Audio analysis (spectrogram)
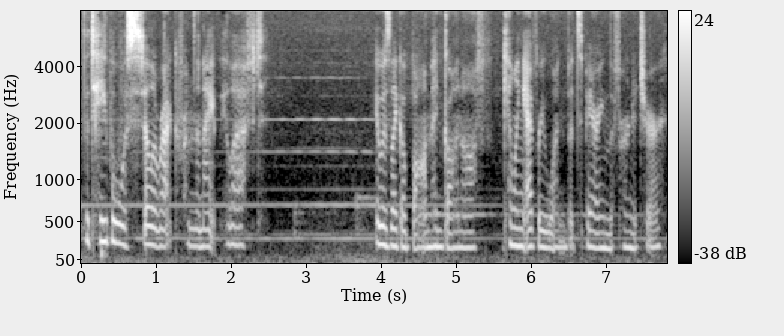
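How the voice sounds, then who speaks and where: A soft-spoken young woman recalls her family's old house, as an actress voices her for a game. Her voice has a light gravelly edge, and faint music plays underneath her narration. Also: medium pitch, flat delivery, normal speed, lightly acted. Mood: wistful. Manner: quiet wistful storytelling.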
